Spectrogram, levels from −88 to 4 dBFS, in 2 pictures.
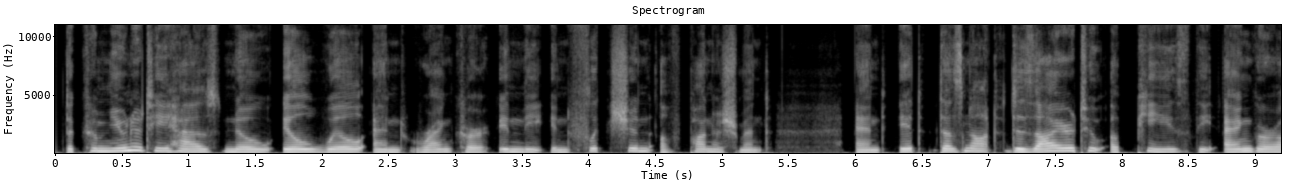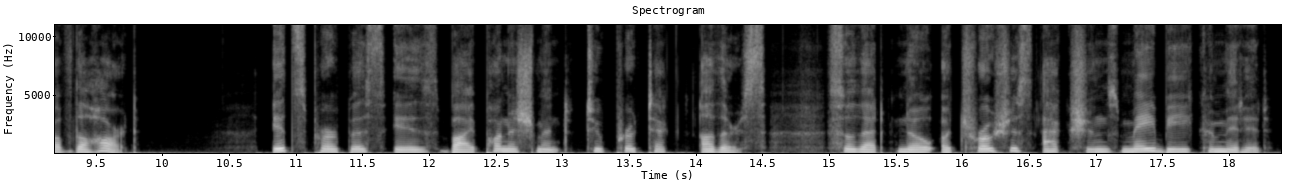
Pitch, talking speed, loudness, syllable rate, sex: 195 Hz, 135 wpm, -19 LUFS, 4.3 syllables/s, female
